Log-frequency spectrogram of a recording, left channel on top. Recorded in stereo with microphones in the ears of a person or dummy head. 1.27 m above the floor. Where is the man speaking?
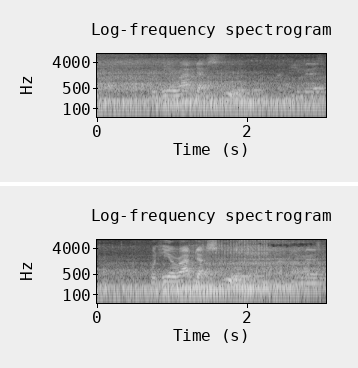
45° right (ahead or behind), 1.3 m; by 3.0 s 25° right (ahead or behind), 3.5 m.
